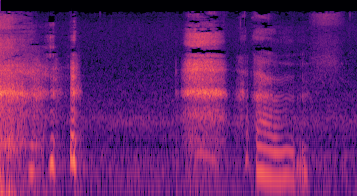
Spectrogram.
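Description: yawn

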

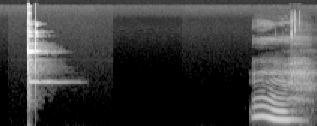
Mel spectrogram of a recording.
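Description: glasses clinking

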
